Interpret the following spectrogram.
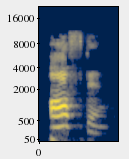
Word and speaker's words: often: Often. Can you guess where the stress is? Often. Well done. It's on the first syllable.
